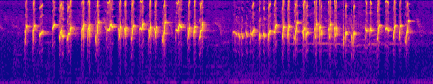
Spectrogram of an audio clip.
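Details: Very melodious sooty-headed bulbul song, used as a training lure for other birds: two long runs of lively chirped notes mixed with sharp clicks, split by a brief pause midway.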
